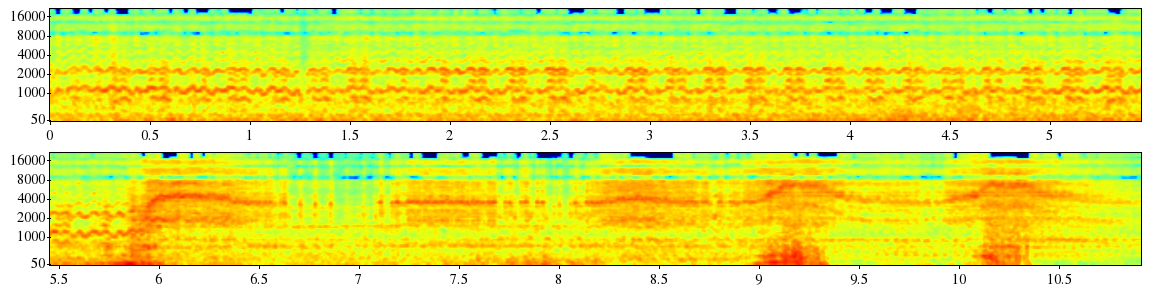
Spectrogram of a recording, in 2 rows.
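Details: Chevy Avalanche 5.3L engine running: busy, fast high chatter with sharp squeals and chirps coming and going over it; source of the noise not yet found.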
